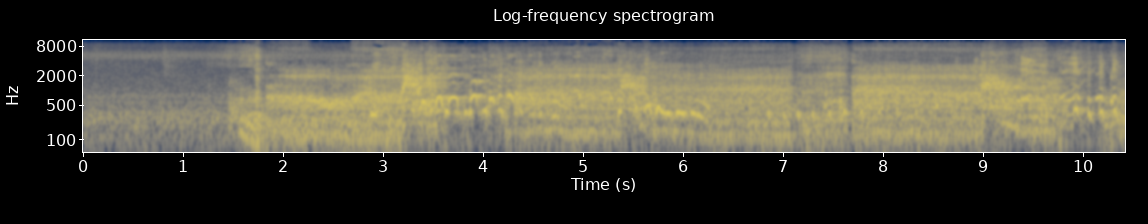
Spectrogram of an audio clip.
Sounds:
dog growling

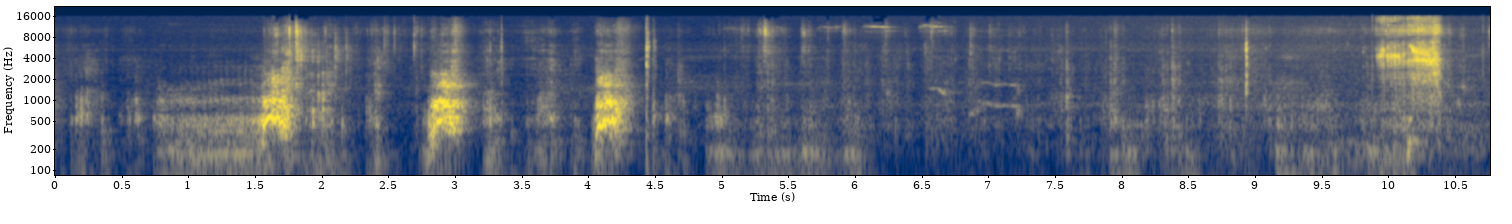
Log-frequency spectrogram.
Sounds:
dog growling

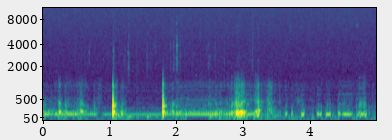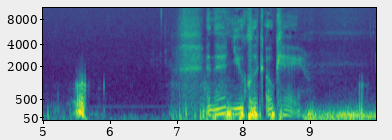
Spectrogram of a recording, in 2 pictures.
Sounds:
Speech

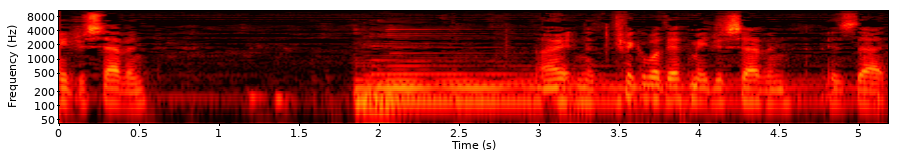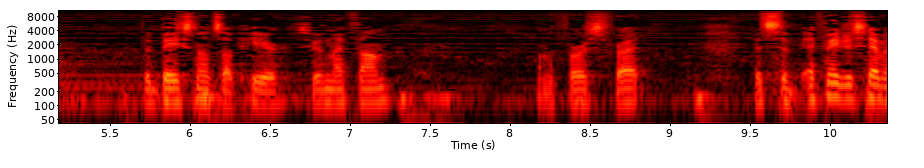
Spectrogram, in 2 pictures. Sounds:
Speech, Music

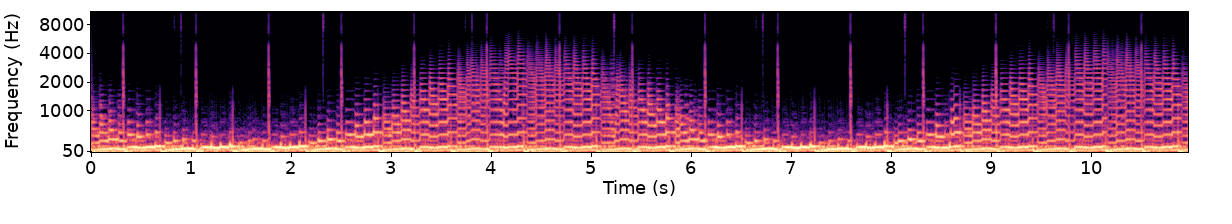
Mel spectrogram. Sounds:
Music

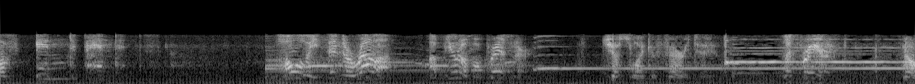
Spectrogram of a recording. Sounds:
Television, Speech, Music

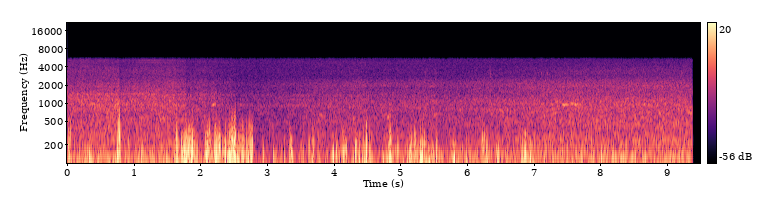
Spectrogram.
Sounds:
Speech, outside, urban or man-made

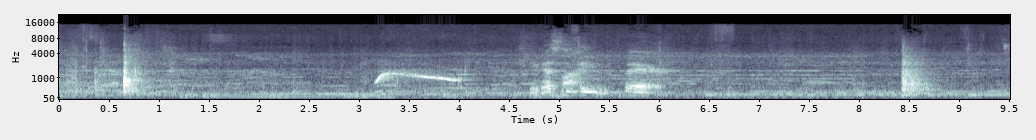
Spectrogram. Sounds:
Speech, Music

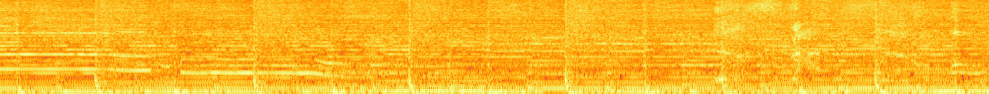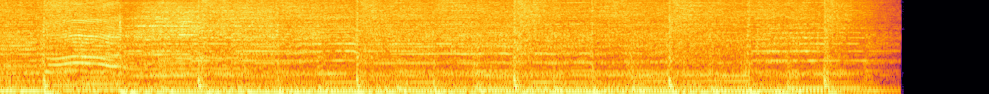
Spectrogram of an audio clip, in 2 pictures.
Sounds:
Music

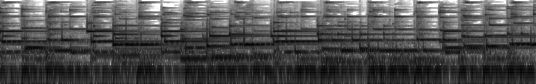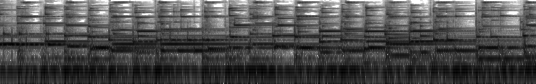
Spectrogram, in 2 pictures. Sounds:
Traditional music, Music

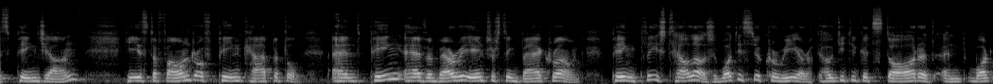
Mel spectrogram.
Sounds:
Speech

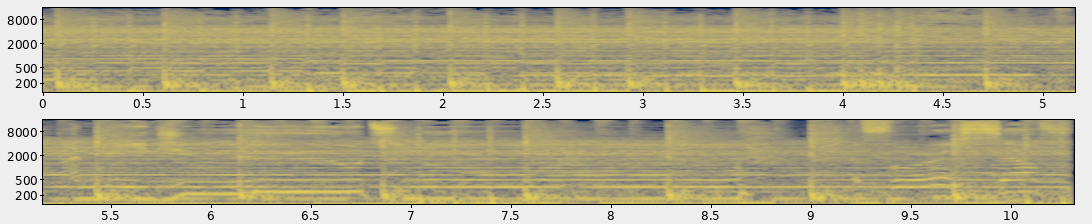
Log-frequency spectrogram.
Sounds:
Music

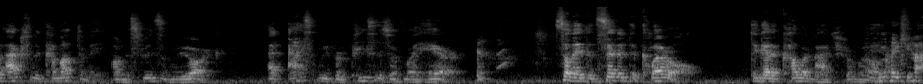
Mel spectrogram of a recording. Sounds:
Speech

